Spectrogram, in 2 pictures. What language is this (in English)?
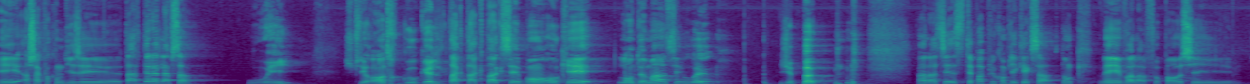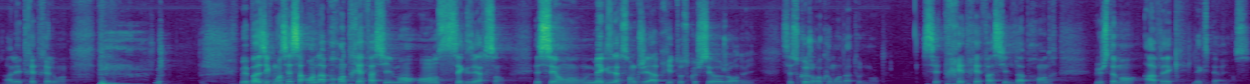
French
